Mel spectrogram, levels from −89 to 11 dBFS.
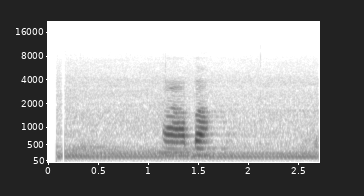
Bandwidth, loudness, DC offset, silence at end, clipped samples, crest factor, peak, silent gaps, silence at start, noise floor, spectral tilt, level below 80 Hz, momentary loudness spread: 9 kHz; -29 LUFS; under 0.1%; 0 s; under 0.1%; 22 dB; -12 dBFS; none; 0.1 s; -48 dBFS; -6.5 dB/octave; -78 dBFS; 20 LU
